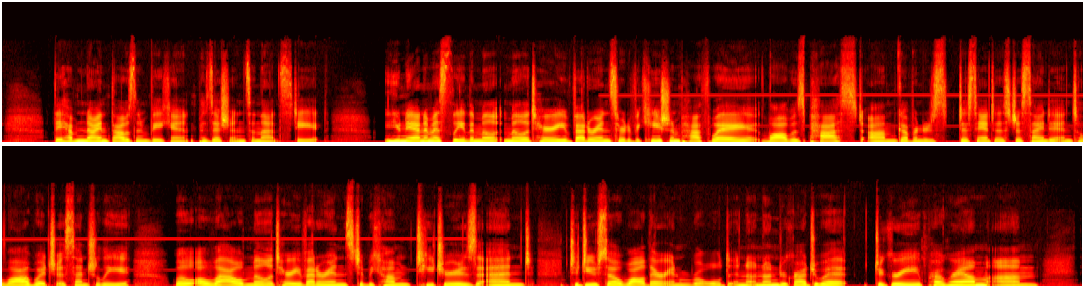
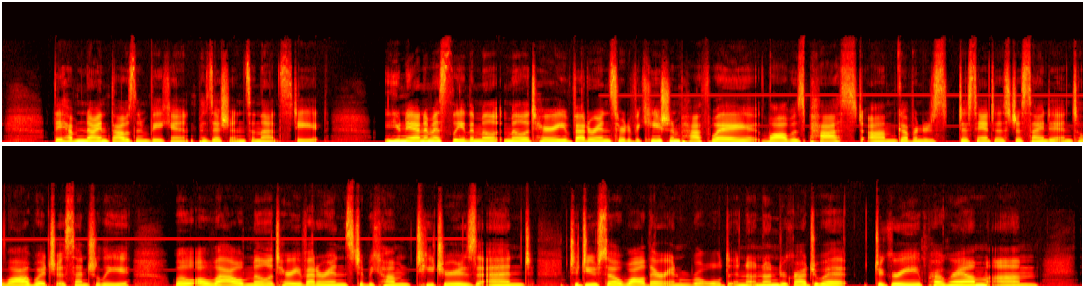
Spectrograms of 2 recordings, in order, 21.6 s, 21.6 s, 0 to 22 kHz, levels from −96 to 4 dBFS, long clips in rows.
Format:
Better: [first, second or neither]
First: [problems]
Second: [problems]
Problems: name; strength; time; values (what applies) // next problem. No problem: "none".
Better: neither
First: high-pitched whine; faint; from 6 to 15 s; 7.5 kHz, 35 dB below the speech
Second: high-pitched whine; faint; from 6 to 15 s; 7.5 kHz, 35 dB below the speech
